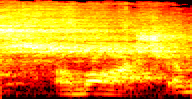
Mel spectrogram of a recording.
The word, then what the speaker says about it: Amash: Let's talk about Justin Amish. Am I saying that right? – Amash. Well, none of us Amish. – Are saying it right.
